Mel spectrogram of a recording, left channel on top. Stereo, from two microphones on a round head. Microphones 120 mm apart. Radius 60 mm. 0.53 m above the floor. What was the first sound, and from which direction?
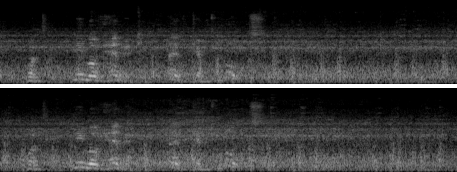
A man speaking, 40° left (ahead or behind).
